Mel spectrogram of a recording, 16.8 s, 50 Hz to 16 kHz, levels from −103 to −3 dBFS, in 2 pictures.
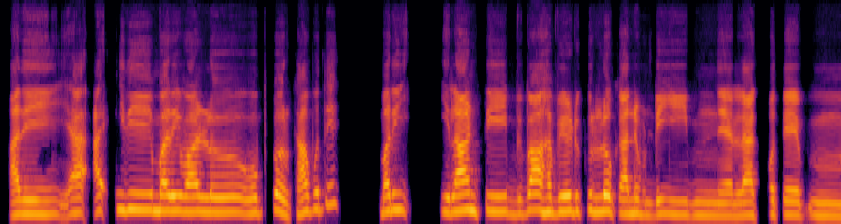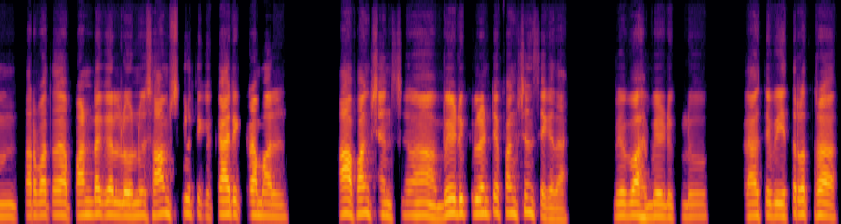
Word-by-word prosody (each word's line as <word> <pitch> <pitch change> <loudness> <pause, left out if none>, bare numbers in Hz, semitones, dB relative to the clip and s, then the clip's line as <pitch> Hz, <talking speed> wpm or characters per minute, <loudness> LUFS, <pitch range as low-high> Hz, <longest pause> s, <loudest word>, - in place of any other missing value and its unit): అది 180 +1 +2 0.4
య - - -2 0.2
ఆహ్, 215 - -1 0.2
ఇది 235 +1 +1 0.2
మరి 220 0 +5
వాళ్ళు 205 -1 +2 0.4
ఒప్పుకోరు. 195 -1 -1
కాకపోతే, 235 +8 -1 0.5
మరి 220 +3 +2 0.5
ఇలాంటి 215 0 +3 0.3
వివాహ 225 +3 +4
వేడుకల్లో 215 0 +2
కానివ్వండి, 185 -2 -1 0.3
హ్మ్, 165 0 -5 0.2
య - - +1
లేకపోతే 175 +1 -1 0.2
హ్మ్, 160 -1 -4 0.2
తర్వాత 170 +1 -1 0.2
పండుగల్లోను 165 -2 +2
సాంస్కృతిక 180 -1 -1
కార్యక్రమాలు. 170 -4 +2 0.6
ఆ! - - +9
ఫంక్షన్స్ 175 -5 -1 0.5
వేడుకలు 185 0 +3
అంటే, 195 +2 -2
ఫంక్షన్సే 190 -3 -2
కదా 125 -1 -4 0.6
వివాహ 165 0 +4
వేడుకలు. 150 0 -3 0.5
లేకపోతే, 160 +1 0 0.2
ఇతరత్రా 175 -1 +2
180 Hz, 110 wpm, -25 LUFS, 165-205 Hz, 0.6 s, ఆ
